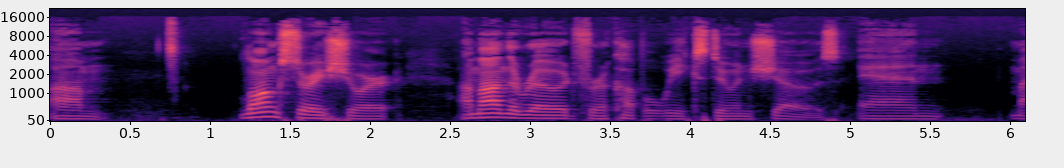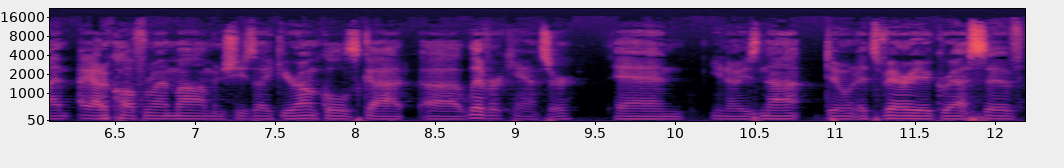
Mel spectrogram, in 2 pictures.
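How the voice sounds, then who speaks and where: A man with a plain, everyday voice and an American accent speaks at a moderate pace, with a fairly low pitch and fairly even intonation. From Connecticut, suburb of New Haven. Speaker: podcast host and comedian. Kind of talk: casual chat. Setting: in person in the East Village.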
